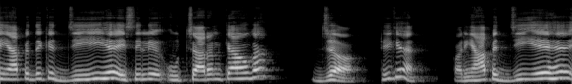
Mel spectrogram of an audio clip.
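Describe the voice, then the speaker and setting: A woman teacher explaining English pronunciation rules step by step. She asks her viewers questions, answers them herself, and ends nearly every sentence with "okay". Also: on the high side.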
